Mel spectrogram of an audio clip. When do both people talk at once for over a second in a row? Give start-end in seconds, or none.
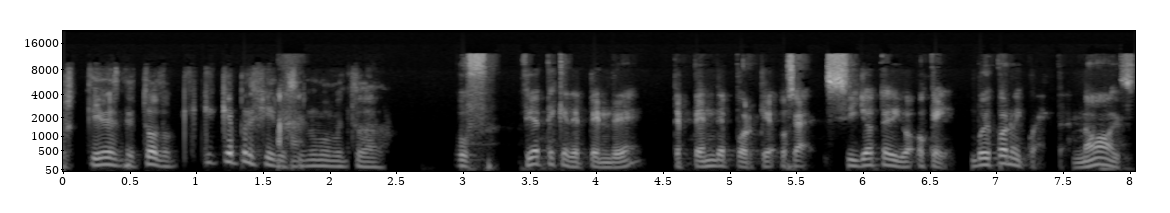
none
